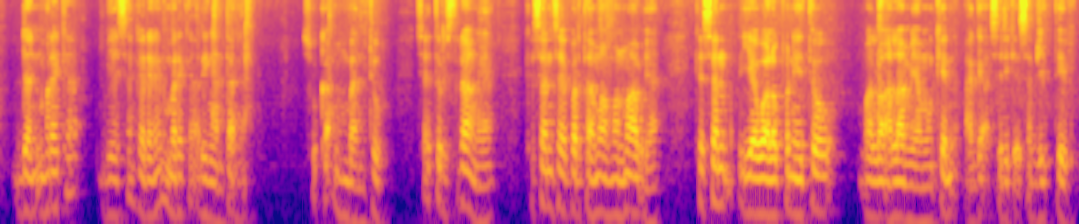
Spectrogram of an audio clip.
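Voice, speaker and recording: A man giving a relaxed religious study talk to students, speaking with an Indonesian accent and checking in with his listeners often. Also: mid-range voice. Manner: conversational, keeps asking "ya kan?". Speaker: visiting preacher.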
